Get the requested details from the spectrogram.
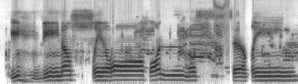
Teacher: Jadi hanya sod saja yang apa namanya dibaca tebal. Nunnya tidak. · Ya, sad tebal, ra tebal, ra tebal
